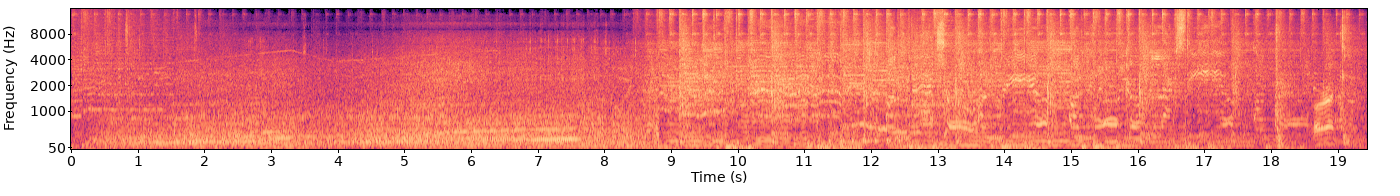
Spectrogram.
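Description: A 1968 Corvette C3 with a 427 Tri-Power big block engine driving, a loud, rough rumble with rising revs and throttle changes, the engine note getting busier and louder partway through, with some voices over it.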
